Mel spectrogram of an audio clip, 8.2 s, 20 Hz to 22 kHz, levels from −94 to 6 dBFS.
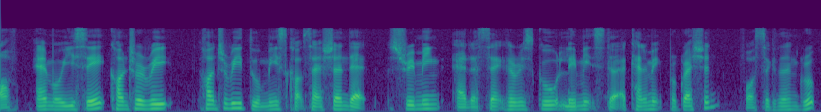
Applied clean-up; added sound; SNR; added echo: none; none; none; none.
